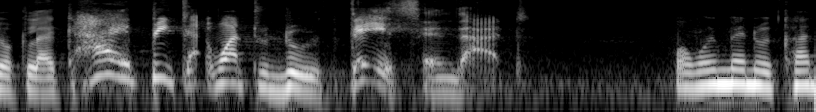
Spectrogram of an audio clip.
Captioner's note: speaking forcefully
